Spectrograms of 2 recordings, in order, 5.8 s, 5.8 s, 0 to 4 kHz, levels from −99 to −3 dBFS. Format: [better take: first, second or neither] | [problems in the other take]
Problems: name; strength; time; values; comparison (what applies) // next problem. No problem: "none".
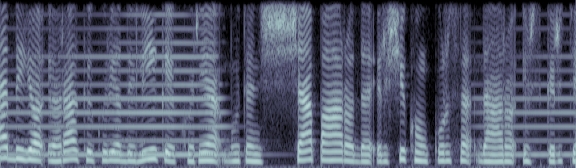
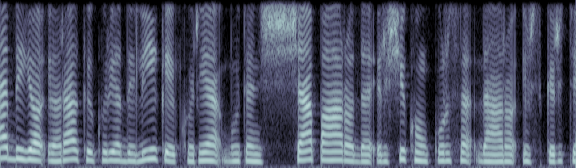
second | background sound (Bowed string instrument); 11 dB below the speech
